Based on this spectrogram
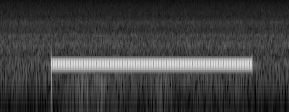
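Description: A telephone ringback tone plays while a caller waits for an answer: one steady, mid-pitched electronic tone lasting about two seconds, loud and alone, starting and stopping abruptly.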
